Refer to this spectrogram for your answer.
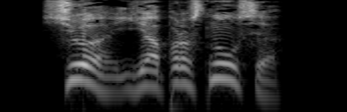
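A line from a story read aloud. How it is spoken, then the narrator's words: Sudden shout. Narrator (Russian): выкрикнул я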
